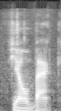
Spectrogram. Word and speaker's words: Fjordback: Oh good, Fjordback. Yeah, we don't have that, in English we don't have the J thing, but I like the J thing a lot.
